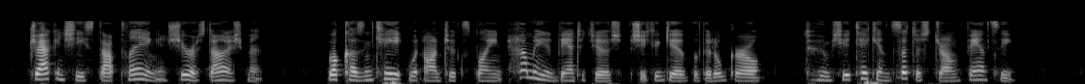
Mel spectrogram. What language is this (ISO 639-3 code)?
eng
